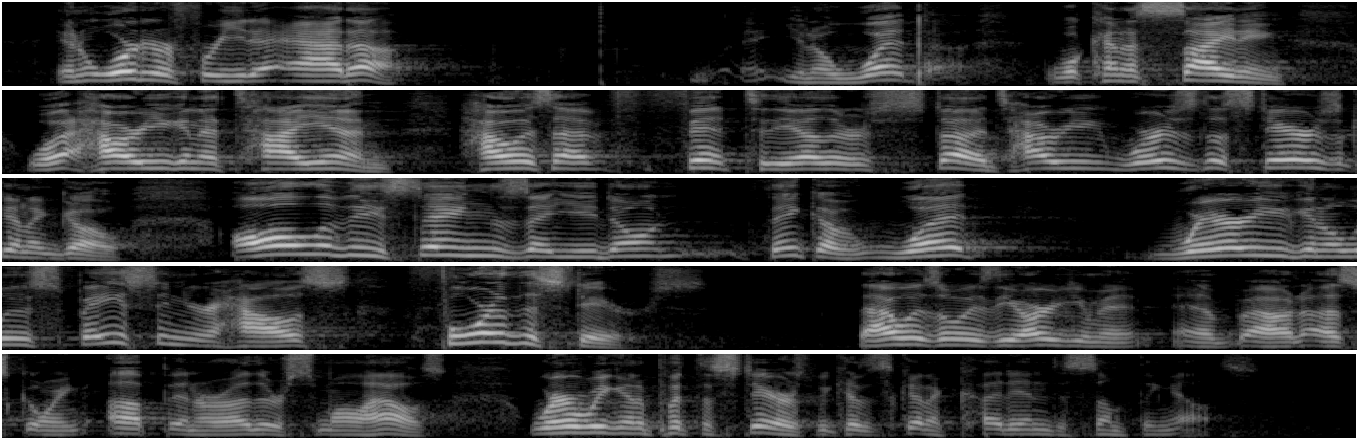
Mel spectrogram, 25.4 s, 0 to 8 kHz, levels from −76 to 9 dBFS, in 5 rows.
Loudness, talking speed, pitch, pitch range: -22 LUFS, 215 wpm, 205 Hz, 170-240 Hz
